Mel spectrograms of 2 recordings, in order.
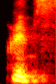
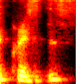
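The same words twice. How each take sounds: First: ক্রিপস with plain "ps" ending; American pronunciation. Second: ক্রিসপস with s on both sides of p; UK pronunciation. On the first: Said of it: "আবার আমেরিকাতে বলতেছে". (American উচ্চারণে ক্রিপস) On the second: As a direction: say ক্রিসপস as in Britain, "sps" ending. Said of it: "এটা UK তে বলতেছে". (যুক্তরাজ্যের উচ্চারণে ক্রিসপস) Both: Shown as a demonstration.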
